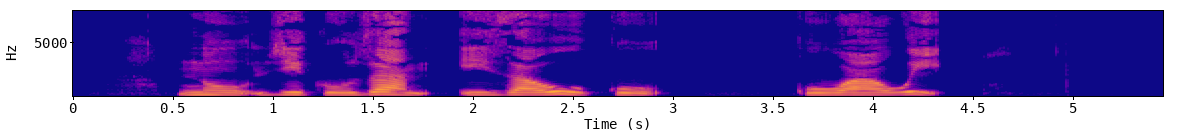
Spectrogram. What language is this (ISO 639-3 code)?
szy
